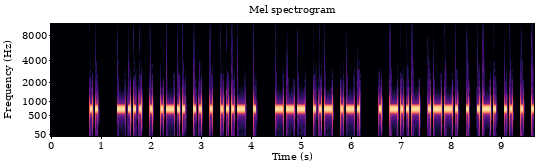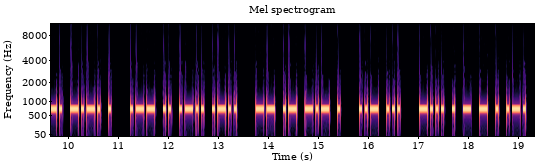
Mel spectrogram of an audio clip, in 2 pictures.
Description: Morse code, heard as a keyed tone, about 22 wpm, 700 Hz. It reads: I BELIEVE OUR EXPERIENCE WILL MAKE US BETTER
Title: Sentences from Top 1000 Words - Review Part 3 - 22wpm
